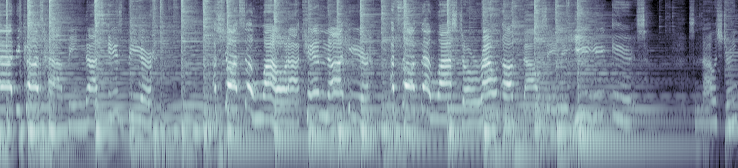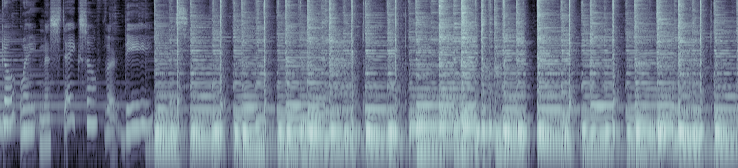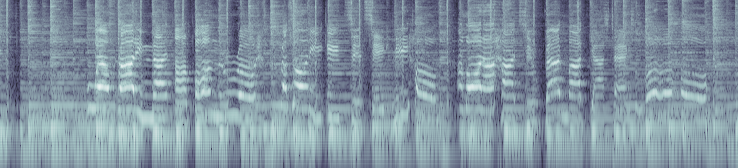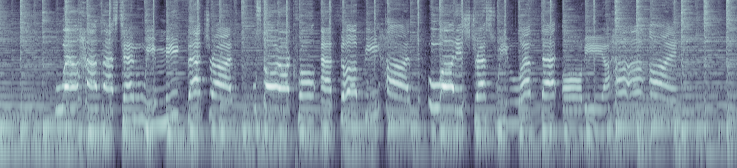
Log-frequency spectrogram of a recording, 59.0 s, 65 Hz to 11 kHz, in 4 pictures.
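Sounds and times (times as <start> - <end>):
man singing: 0.0 - 13.0, 13.8 - 18.7, 31.2 - 43.9, 45.2 - 58.0
acoustic guitar strumming: 0.0 - 16.5, 17.3 - 59.0.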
